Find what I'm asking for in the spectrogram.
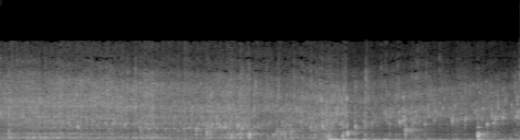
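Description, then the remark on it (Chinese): Steady sizzling and crackling of duck pieces pan-frying in a hot pan until golden brown, a continuous hiss with occasional louder pops and scraping, fairly loud, no voices. “鸭子呢，我们把它煎到像这样焦黄，好，上了颜色以后呢，好，就可以来做下一个动作。”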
